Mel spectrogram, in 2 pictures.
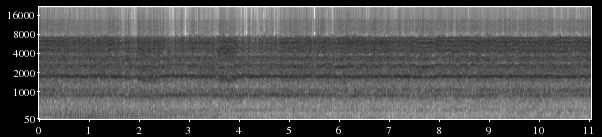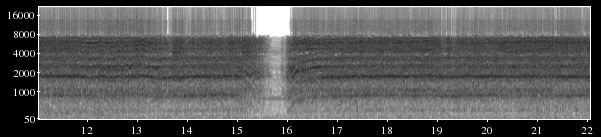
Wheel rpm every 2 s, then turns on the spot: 230, 230, 230, 230, 230, 230, 220, 170, 170, 230, 230.
none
